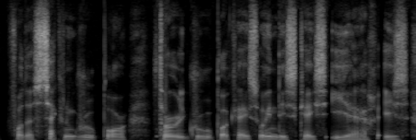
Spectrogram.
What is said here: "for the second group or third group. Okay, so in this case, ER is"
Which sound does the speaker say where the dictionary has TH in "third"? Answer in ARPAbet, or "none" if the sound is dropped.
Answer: TH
